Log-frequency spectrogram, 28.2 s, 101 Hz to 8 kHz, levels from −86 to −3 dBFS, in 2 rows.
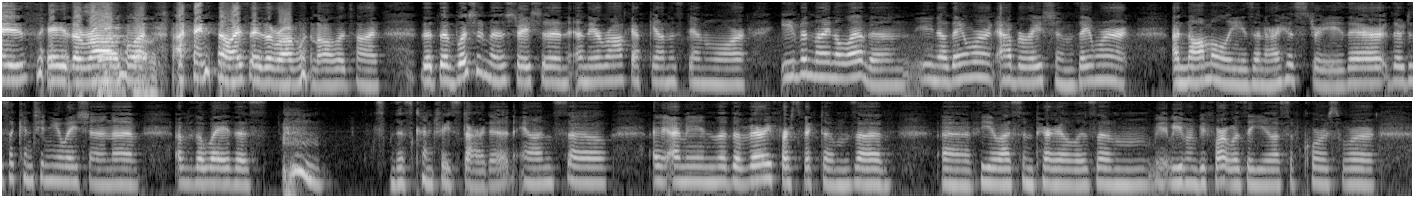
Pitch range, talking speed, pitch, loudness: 185-215 Hz, 155 wpm, 195 Hz, -20 LUFS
